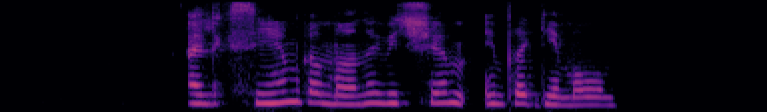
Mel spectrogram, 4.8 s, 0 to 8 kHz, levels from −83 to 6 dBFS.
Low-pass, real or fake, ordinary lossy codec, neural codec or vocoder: 7.2 kHz; fake; AAC, 32 kbps; codec, 16 kHz, 2 kbps, X-Codec, HuBERT features, trained on LibriSpeech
